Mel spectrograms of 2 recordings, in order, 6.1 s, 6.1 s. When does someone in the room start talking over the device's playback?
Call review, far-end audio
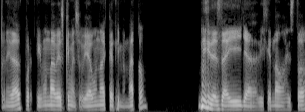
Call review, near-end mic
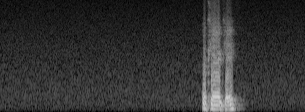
4.0 s

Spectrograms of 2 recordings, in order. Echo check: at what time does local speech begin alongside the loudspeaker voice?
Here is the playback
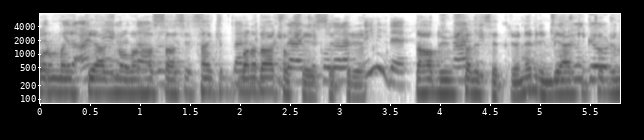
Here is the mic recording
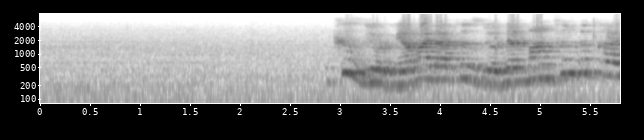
2.9 s

